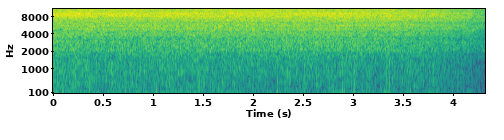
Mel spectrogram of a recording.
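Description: A pressure cooker holding rice hisses steam in a loud, continuous rush that stays steady, then eases slightly near the end, with no talking.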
